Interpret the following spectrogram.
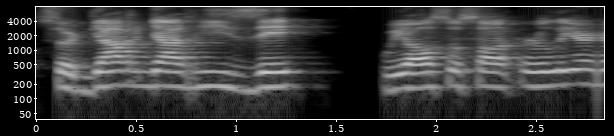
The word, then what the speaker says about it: gargariser: Anything that ends in an ER in French, like here, anything in ER that has an ER ending is pronounced E, right? So gargariser.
